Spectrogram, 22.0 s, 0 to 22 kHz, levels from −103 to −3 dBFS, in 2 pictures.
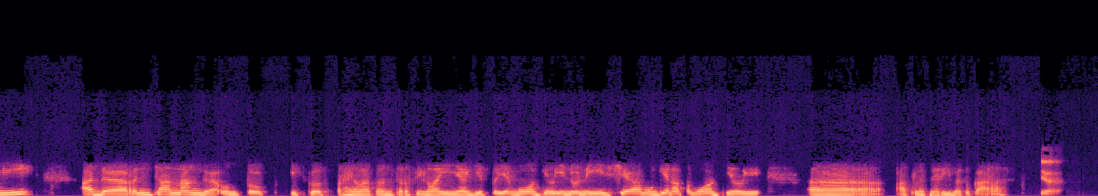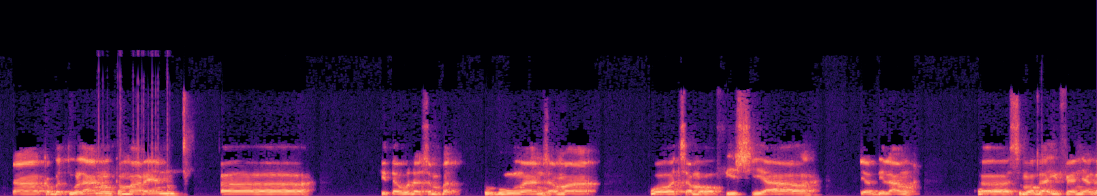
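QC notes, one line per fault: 11.97–12.69 s: processor overload crackle. A burst of gritty crackle tears through the sound for about 0.7 s. The processor missed some twenty buffer deadlines over that stretch, each leaving a hard-edged silent gap. The gaps point to buffers of roughly 1.5 ms.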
